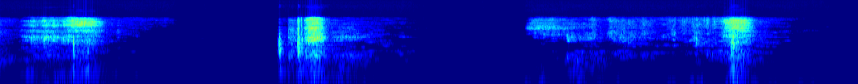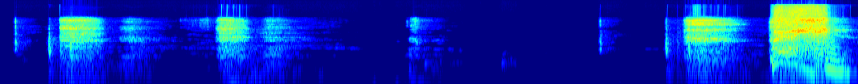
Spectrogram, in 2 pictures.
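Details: Natural, uninduced sneezes caught on the second day of recording: several gasping in-breaths build up, then a loud, explosive sneeze closes the sequence; sneeze.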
